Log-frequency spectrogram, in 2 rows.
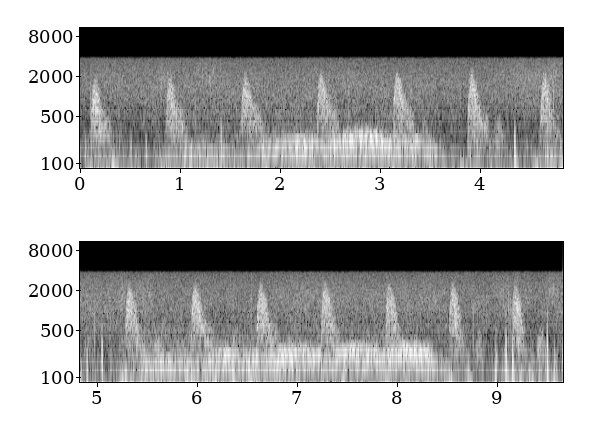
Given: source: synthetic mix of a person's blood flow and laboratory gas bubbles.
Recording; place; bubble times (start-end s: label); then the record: Doppler ultrasound of blood flow; subclavian vein
no bubbles
From the record:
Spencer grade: 0 (complete lack of bubble signals)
